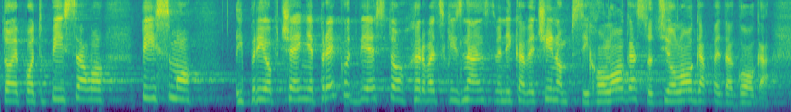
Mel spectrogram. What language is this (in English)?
Croatian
